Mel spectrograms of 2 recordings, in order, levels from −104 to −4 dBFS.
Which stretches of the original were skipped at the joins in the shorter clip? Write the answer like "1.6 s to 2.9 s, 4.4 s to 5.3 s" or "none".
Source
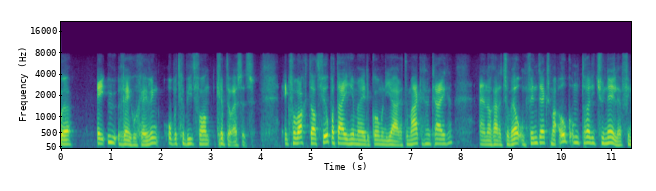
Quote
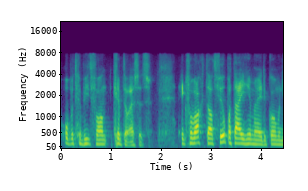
none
